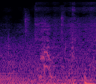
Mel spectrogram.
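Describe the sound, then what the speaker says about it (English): Dogs barking and yipping in the distance on a walk in Albania, a brief faint burst of yelps. "You guys might be able to hear the barks behind me."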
